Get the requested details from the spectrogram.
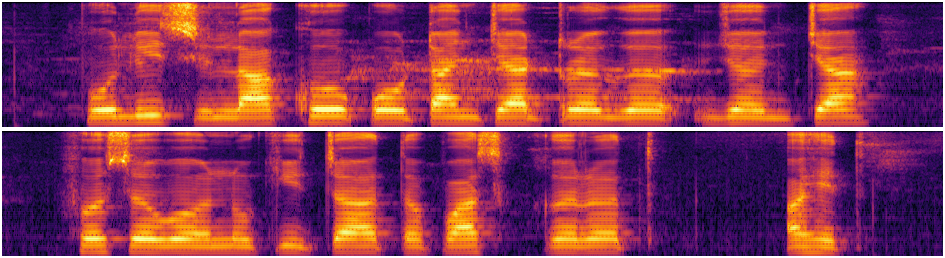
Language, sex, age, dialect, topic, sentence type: Marathi, male, 31-35, Northern Konkan, banking, statement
